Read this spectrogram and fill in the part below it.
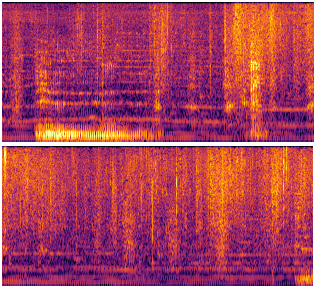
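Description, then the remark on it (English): A tiger in a forest, padding across dry, brown ground dotted with green plants, lets out one loud, deep, rumbling roar lasting a couple of seconds, followed by a quieter stretch of outdoor ambience with a faint low hum and occasional soft rustles. “A tiger pads across a stretch of dry, brown ground with green plants dotted around.”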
